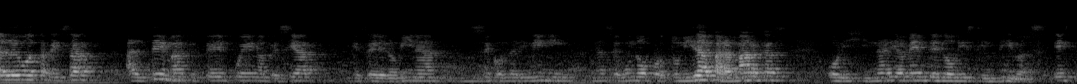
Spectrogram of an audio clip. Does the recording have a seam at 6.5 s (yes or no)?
yes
